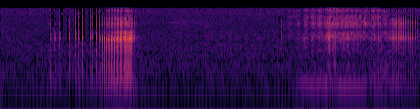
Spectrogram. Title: cat snoring on couch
